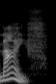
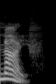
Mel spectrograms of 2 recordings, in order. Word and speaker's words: knife: He said, "Well, why is the K silent in knife?"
